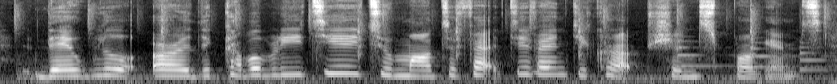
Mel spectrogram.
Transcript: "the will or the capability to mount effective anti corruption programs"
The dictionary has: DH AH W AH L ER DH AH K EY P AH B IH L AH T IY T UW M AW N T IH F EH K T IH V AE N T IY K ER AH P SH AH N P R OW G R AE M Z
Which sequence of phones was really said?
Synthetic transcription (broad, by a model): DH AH W AH L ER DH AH K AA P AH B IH L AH T IY T UW M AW L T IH F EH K T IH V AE N T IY K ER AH P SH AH N P R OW G R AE M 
